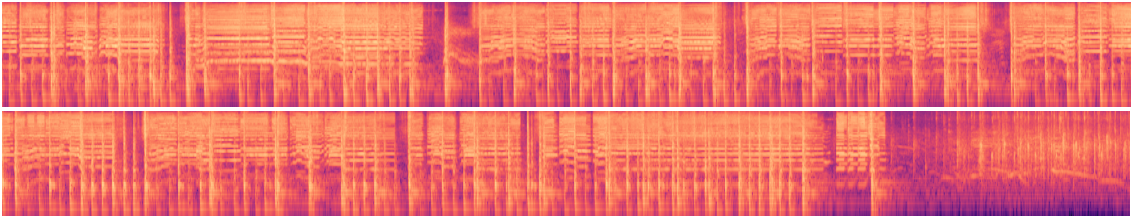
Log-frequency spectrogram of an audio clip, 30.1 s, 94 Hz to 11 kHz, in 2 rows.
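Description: Costumed street band playing traditional music: drums beating a steady rhythm under a sustained pitched melody. It cuts off abruptly about 27 seconds in, leaving only faint crowd noise.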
